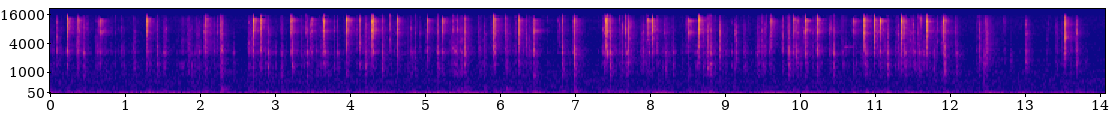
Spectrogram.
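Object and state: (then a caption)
Mechanical keyboard with round plastic keycaps, typing. Fingertips type steadily on a full-size backlit pink mechanical keyboard with round plastic typewriter-style keycaps. The keystrokes come as a fast, dense run of short, bright, clicky clacks that stop almost at once, over a faint low rumble.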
